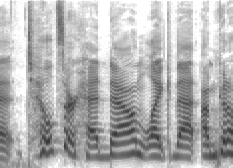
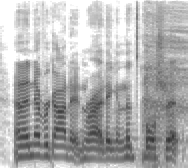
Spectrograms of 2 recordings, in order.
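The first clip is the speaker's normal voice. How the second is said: usual speaking voice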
